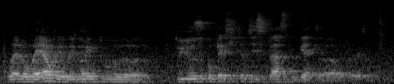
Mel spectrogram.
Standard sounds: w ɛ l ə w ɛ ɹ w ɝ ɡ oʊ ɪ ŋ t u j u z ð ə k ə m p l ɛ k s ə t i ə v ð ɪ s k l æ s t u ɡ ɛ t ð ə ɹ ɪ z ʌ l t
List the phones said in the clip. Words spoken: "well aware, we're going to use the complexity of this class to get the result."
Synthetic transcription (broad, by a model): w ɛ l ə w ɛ w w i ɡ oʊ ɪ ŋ t u j u z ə k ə p l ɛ k s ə t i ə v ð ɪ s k l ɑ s t u ɡ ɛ t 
